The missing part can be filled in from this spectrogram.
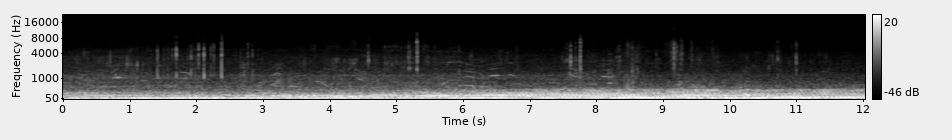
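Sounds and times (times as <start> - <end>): cats crunching dry kibble: 0.0 - 6.2, 7.4 - 12.0.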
